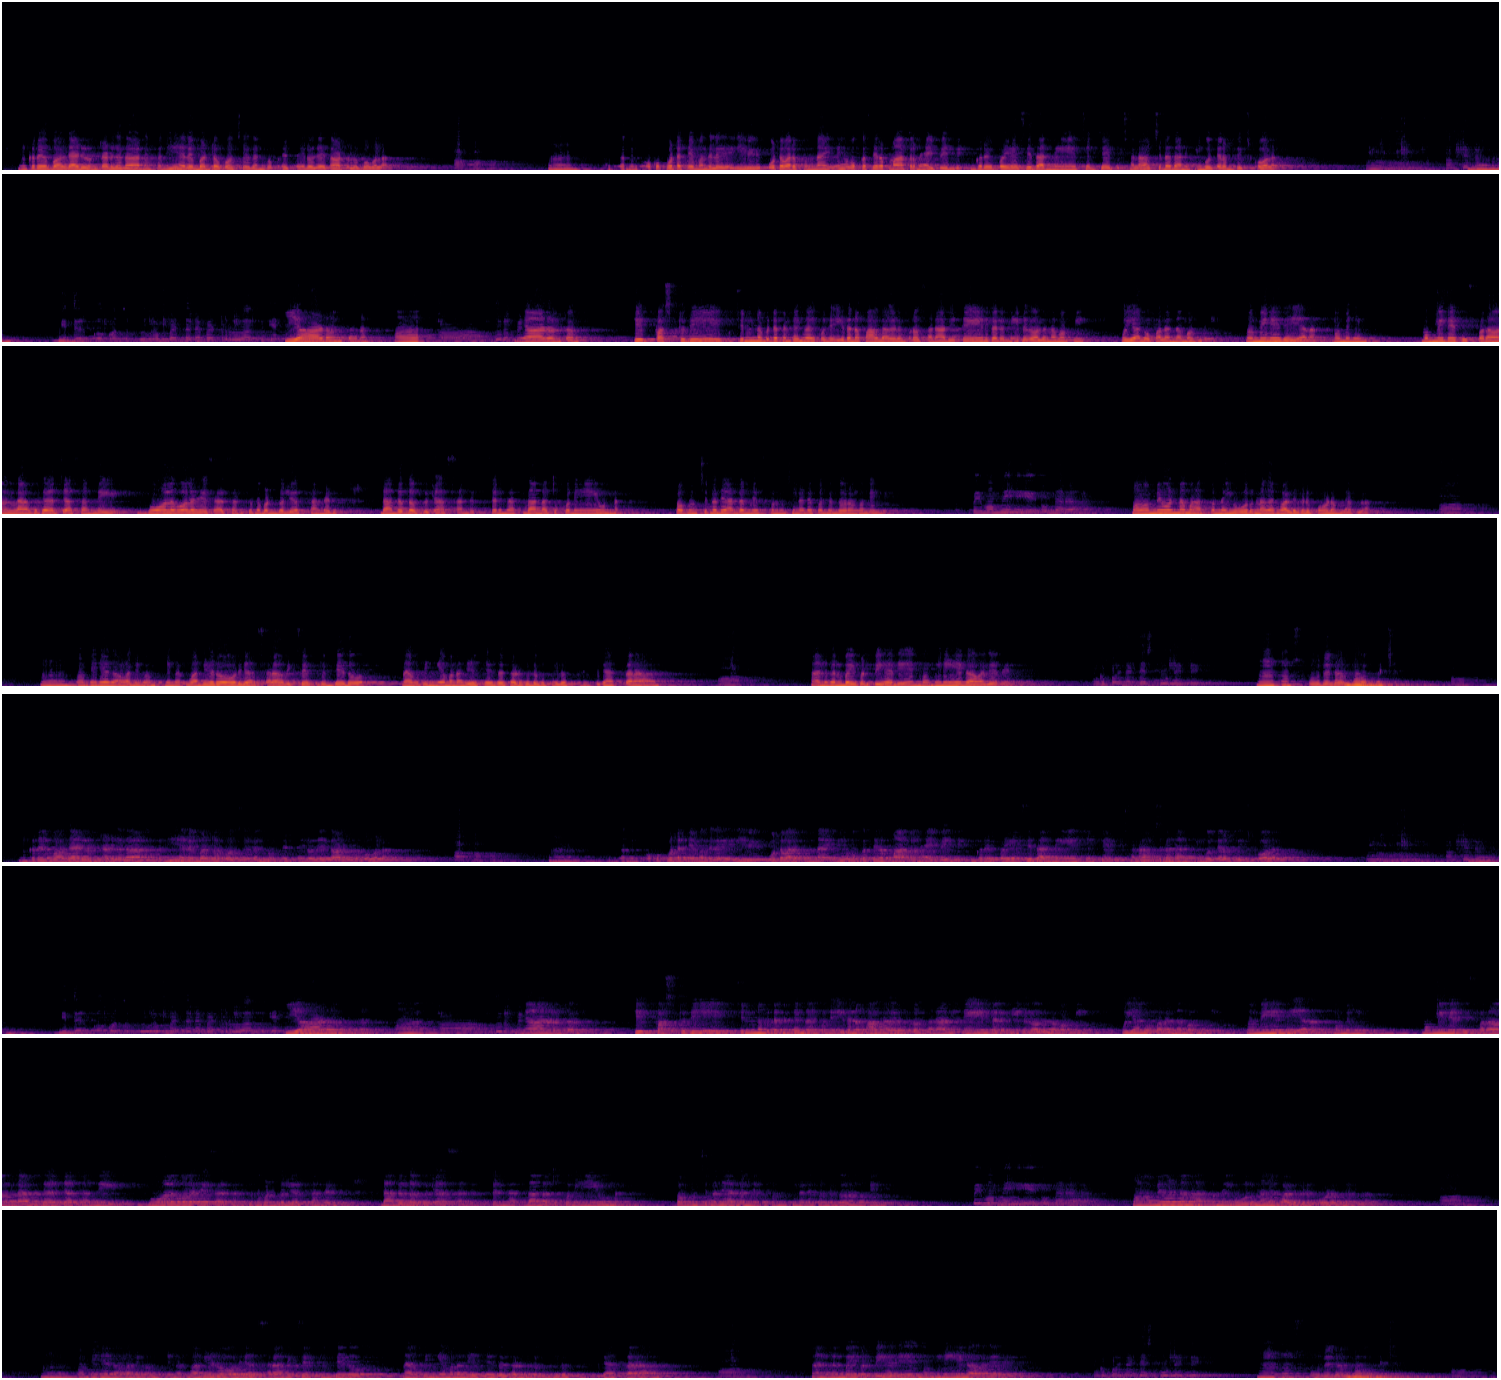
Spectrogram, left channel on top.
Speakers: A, on the left; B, on the left.
A: ఇంక రేపు వాళ్ళ
B: ఆ
A: డాడీ ఉంటాడు కదా అని కానీ రేపు బంట్లో పోచ్చలేదాకై ఈ రజ అ బవల్
B: ఆహాహా
A: హ్మ్. ఒక పూటక ఏముందులే ఈ పూట వరకు ఉన్నాయి ఒక సిరప్ మాత్రమే అయిపోయింది ఇంక రేపు పోయేసి దాన్ని చెక్ చేయి చాలా చిన్నదానికి ఇంకోతరం తెచ్చుకోవాలి
B: ఉ అంతేలే
A: హ్మ్. హ్మ్.
B: ఇద్దరుకు కొంచెం దూరం పెట్ బెటరు అంత
A: ఈ ఆడ ఉంటారు ఆ
B: ఆ దూరం పెట్టినిండాల
A: యాడ ఉంటారు ఫస్ట్దిప్పుడు చిన్న బిడ్డ కంటే ఇంకా ఇకు ఏదన్నా పాలు తాగడు అప్పుడు ఒసారి అది దేనికి అది నీలు కావాలన్నా మమ్మీ పోయా లోపాలన్న
B: ఉమ్
A: మమ్మీ మమ్మినే చేయ్యాలా మమ్మినే మమ్మినే
B: ఉమ్
A: మరి లేకపోతే అది చేస్తాంది గోల గోళ చేసా అసలు కిందపడి తొల్లి వస్తాండ అది దాంతో
B: ఉమ్
A: దబ్బగు చేస్తాండ సరిగా దాని అత్తుకొనే ఉన్న పాపం చిన్నది
B: ఆ
A: అర్థం చేసుకుని చిన్నది కొంచెం దూరంగా ఉండేది
B: మీ మమ్మీ ఉండారా
A: మా మమ్మీ ఉన్నా మా అత్తమ్మ ఎవరు ఉన్నా కానీ వాళ్ళ దగ్గర పోడంలే అట్లా
B: ఆ
A: ఉ మమ్మినే కావాలి మమ్మినే కా వాళ్లు ఏదోకటి చేస్తారా విసేరుద్దేదో లేకపోతే ఏమన్నా చేసేదో తడుగు దొడుగుకేద చేస్తారా
B: ఆ
A: అందుకని భయపడిపోయి అది మమ్మినే కావాలి అనేది
B: ఇంకా పోయినట్టే స్కూలు అయితే
A: ఉహు స్కూలు లే ఇప్పుడే పంపించు
B: ఆ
